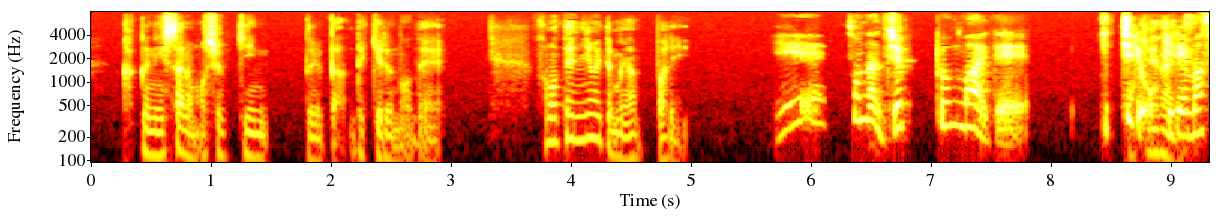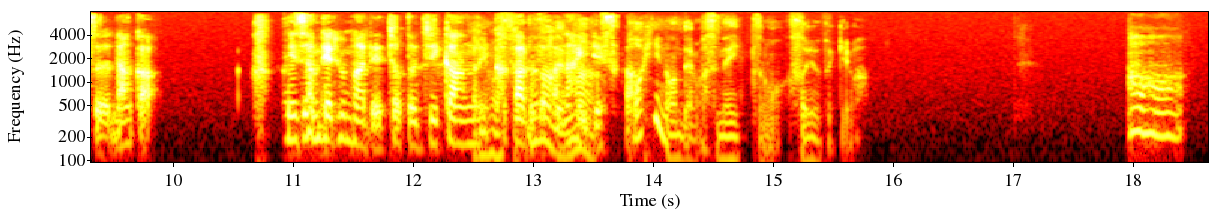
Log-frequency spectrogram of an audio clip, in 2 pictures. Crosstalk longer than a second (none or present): present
